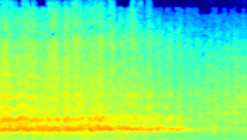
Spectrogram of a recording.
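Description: Tyres squeal and skid as a car drives off, a steady high-pitched screech over engine rumble that fades gradually across about two seconds.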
